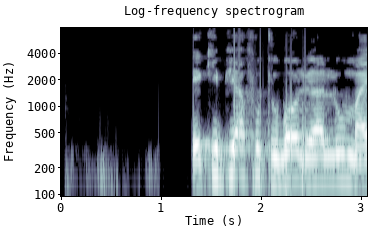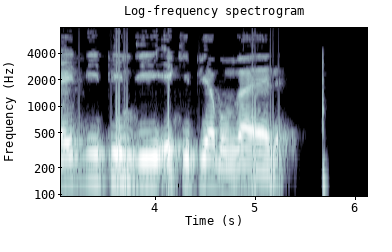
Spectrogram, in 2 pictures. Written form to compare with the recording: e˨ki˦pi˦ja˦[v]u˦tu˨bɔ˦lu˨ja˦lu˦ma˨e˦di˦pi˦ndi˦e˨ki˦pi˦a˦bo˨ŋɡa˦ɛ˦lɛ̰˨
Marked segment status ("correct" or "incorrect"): incorrect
